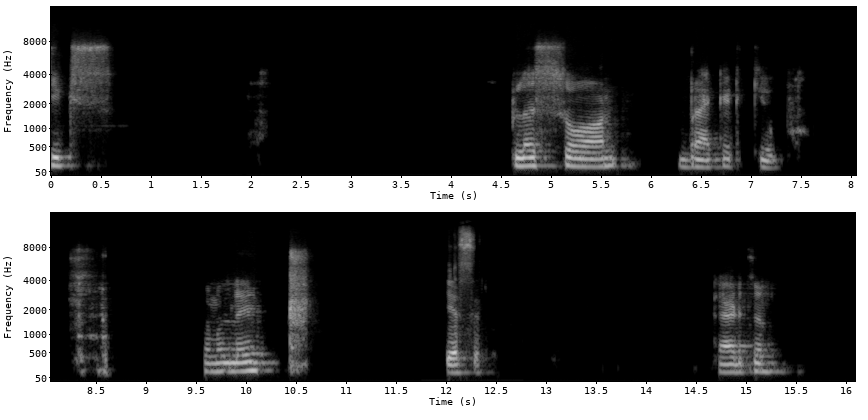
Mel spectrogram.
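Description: A man speaks calmly through a microphone in short phrases, pausing between them.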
